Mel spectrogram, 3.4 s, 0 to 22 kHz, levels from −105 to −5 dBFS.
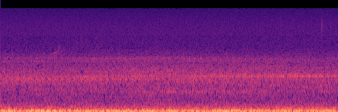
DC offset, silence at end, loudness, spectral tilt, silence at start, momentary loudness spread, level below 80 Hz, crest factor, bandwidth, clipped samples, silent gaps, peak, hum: under 0.1%; 0 s; -34 LUFS; -6.5 dB/octave; 0 s; 2 LU; -28 dBFS; 10 dB; 15 kHz; under 0.1%; none; -18 dBFS; none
